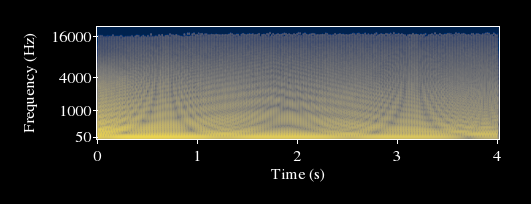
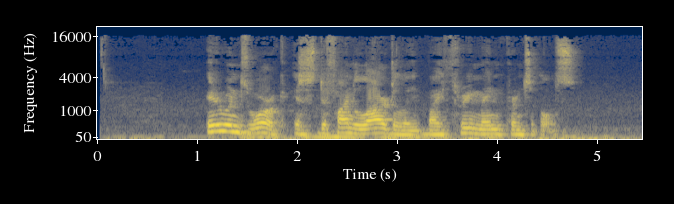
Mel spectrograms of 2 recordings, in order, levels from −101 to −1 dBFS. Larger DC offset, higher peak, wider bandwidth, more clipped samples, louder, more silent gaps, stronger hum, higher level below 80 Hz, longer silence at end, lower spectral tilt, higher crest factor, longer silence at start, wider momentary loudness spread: neither; second, -4 dBFS vs 0 dBFS; second, 10.5 kHz vs 17 kHz; neither; second, -18 LUFS vs -14 LUFS; neither; neither; first, -18 dBFS vs -28 dBFS; about the same, 0 s vs 0.1 s; first, -7 dB/octave vs -5.5 dB/octave; about the same, 12 dB vs 14 dB; about the same, 0 s vs 0.1 s; about the same, 8 LU vs 8 LU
